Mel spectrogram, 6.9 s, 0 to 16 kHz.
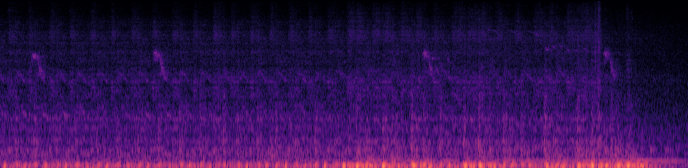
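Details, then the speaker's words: Volvo S40 with Holset HX40 turbo on new Speeduino ECU: steady starter cranking that never fires; ECU reads no engine speed, fuel smelled; crank sensor polarity suspected to be wired the wrong way, timing somewhat out. "definitely got fuel because i can smell the fuel so that's happening i think it is purely purely down to the crank sensor"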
